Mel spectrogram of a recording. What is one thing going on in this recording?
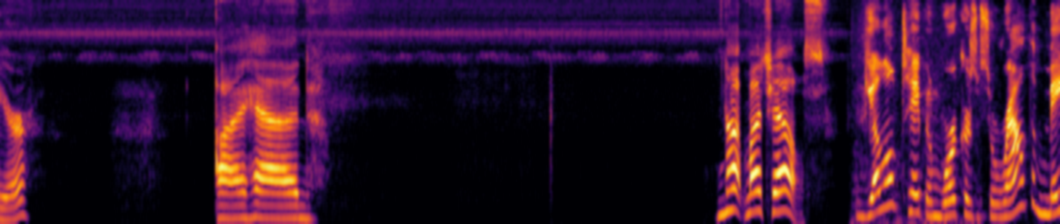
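An older woman speaks calmly nearby.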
